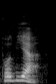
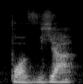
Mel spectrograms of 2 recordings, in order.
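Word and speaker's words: ποδιά: Another thing, podia and podia. Podia are the feet. and pod ya is the apron.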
